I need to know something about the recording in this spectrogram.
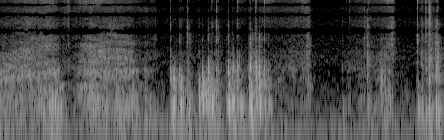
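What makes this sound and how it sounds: Long red nails and fingertips scratch and tap the glossy cardstock cover of a small, solid, closed paperback copy of "Mistborn" lying flat on carpet. A soft, steady papery scratching gives way to a series of brief, sharper scratch-and-tap bursts with a crisp, bright edge that die away almost instantly.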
